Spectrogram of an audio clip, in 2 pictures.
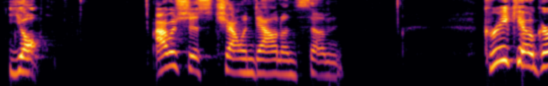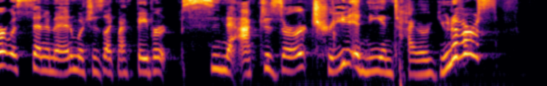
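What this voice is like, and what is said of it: Southern twang. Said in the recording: “my southern twang”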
